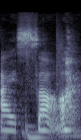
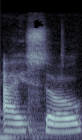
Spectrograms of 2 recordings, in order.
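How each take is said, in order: First: The word 'saw' has an American-sounding vowel. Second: The word 'saw' has a British-sounding vowel. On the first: The speaker calls it right. "But it's I saw" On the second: The speaker calls it wrong. "I keep saying I saw, and I do not know why. I do believe it's because British say like this"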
